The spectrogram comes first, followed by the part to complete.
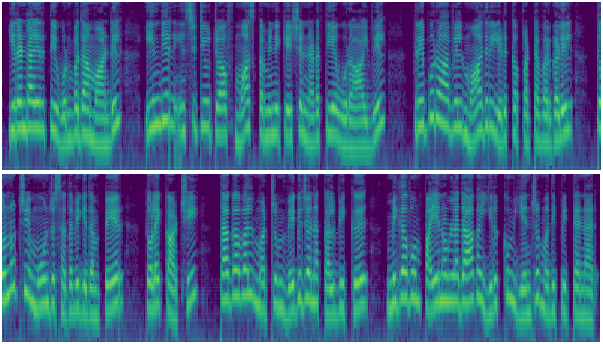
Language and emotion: Tamil, neutral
